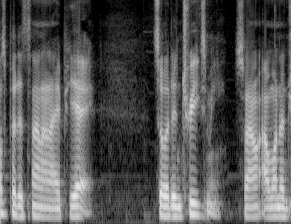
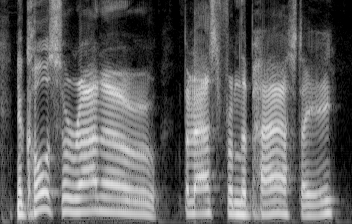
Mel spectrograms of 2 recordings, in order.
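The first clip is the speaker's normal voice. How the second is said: very slow, high, drawn-out eighties cartoon villain voice; 5 semitones higher than usual. Tasting a drink and chatting with others, in an eighties cartoon villain voice. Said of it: "why did we have to go to that voice?".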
